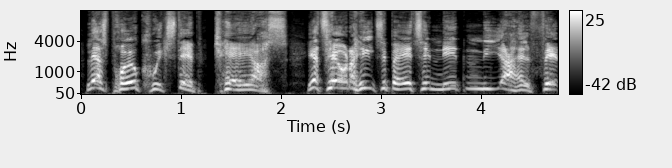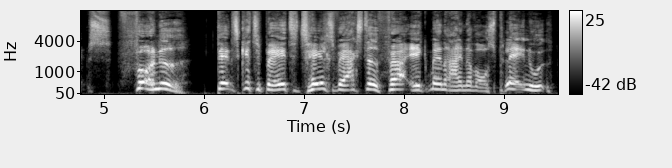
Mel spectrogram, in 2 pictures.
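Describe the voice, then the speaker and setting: A very high, bright voice for a young hedgehog hero in a video game. He is cocky, playful and quick with a teasing jab. The delivery is energetic, and the sound is dry and close. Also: vocal fry, no echo, full character voice. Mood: playful, confident. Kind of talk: animated video game voice acting.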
